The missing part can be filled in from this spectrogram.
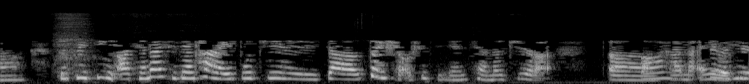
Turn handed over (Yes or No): Yes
